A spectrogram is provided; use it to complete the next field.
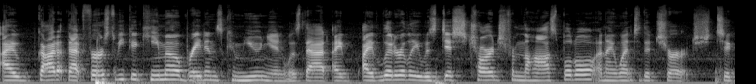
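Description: A woman speaks fairly quickly with hardly any pauses, and noticeable noise runs in the background. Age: 30s. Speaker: cancer survivor. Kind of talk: casual chat.

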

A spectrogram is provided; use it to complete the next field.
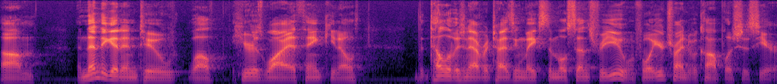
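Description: Very deep and low-pitched, a man with an American accent talks at a very fast pace with ordinary pitch variation, in a very clean recording with a silent background. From northern New York State. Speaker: TV sales manager. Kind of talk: casual interview chat. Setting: studio.

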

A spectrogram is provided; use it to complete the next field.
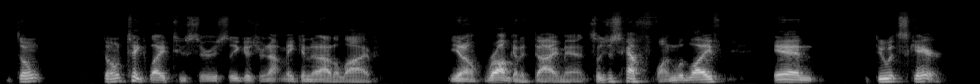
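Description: Against a quiet background, a man with an American accent and a fairly low pitch uses vocal fry and very wide pitch swings, moving at a moderate pace with long, frequent pauses. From Michigan. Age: 50s. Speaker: motivational speaker. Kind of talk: interview. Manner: halting.

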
